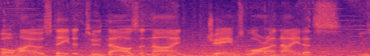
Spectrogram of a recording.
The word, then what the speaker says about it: Laurinaitis: James Laurinaitis.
